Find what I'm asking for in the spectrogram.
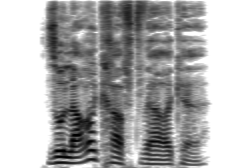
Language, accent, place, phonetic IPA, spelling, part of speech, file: German, Germany, Berlin, [zoˈlaːɐ̯kʁaftˌvɛʁkə], Solarkraftwerke, noun, De-Solarkraftwerke.ogg
- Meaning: nominative/accusative/genitive plural of Solarkraftwerk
